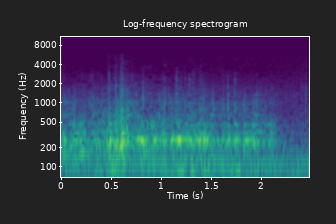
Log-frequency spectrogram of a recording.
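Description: A horse moves outside the door late at night, its hooves clopping unevenly over a steady rumbling, windy background with a low hum running underneath.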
